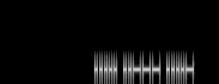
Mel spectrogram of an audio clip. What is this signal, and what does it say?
Morse code, heard as a keyed tone, about 48 wpm, 700 Hz. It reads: 524
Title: Common Cut Numbers - 3-Digit 50wpm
